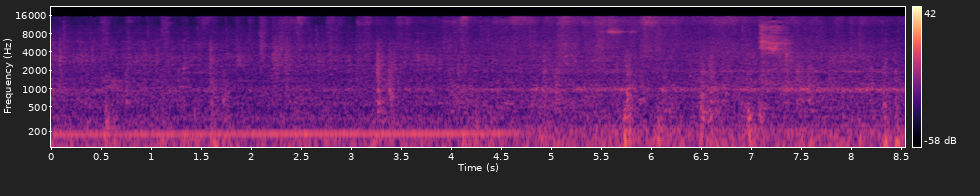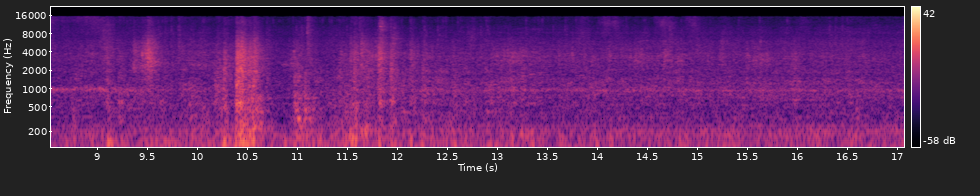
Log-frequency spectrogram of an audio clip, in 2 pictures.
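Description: Kawasaki Heavy Industries C151 metro train running, heard from inside the carriage: a steady rumble of wheels on rail with a low hum that stops about four seconds in. Then comes a run of sharp wheel clacks over the track, loudest about ten and a half seconds in.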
